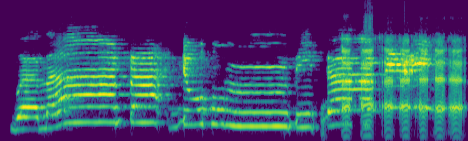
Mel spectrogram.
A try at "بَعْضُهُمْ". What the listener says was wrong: Wama ba'duhum, bukan ta'duhum. Wama ba'duhum.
